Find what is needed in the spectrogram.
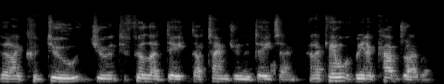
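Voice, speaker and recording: A man's fairly high-pitched voice with lively intonation, in a dry, close sound with no echo. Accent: English. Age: 60s. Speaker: cab driver and money YouTuber. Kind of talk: interview.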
